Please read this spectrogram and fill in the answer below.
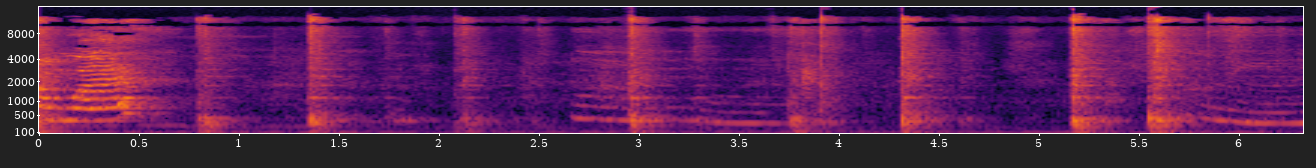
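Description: Children's voices with a string of sharp slaps, roughly one a second: a rubber playground ball smacked against hands as it is batted and caught back and forth.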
